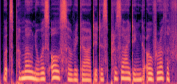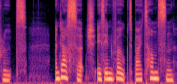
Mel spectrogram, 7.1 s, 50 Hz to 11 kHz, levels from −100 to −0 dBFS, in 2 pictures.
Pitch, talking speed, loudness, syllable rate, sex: 185 Hz, 145 wpm, -19 LUFS, 4.6 syllables/s, female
